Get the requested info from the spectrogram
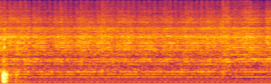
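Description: Bench drill press running steadily, a faint even hum, while its bit drills bolt holes through a moulded fin bracket.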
